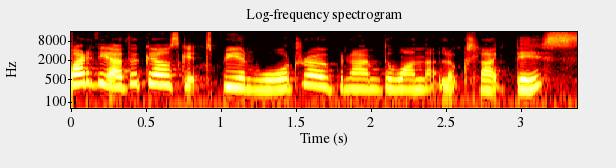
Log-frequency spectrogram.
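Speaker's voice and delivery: put-on Geordie accent. Asked to repeat it, the speaker redoes the line: Geordie accent. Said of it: "Can you do that again?".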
